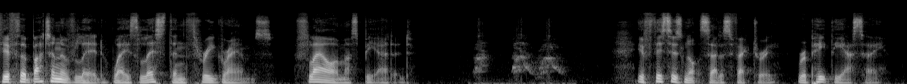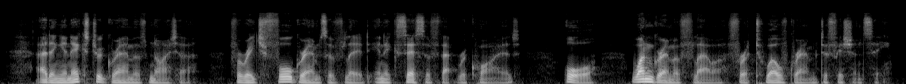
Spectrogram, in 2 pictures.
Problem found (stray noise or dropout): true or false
true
